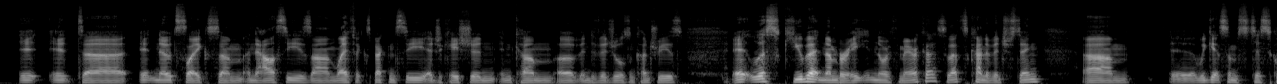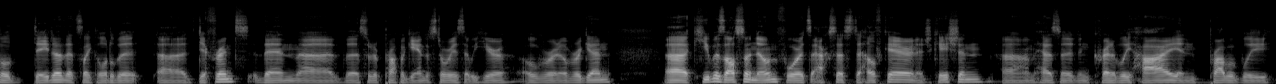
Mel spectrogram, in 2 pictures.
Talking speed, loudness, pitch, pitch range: 180 wpm, -30 LUFS, 95 Hz, 90-100 Hz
